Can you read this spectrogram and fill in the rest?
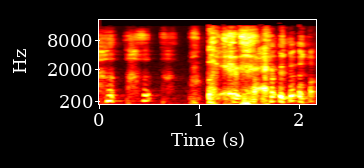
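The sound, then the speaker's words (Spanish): A person imitates a coughing fit: several short, quick coughs, then a louder, rough run of raspy hacking coughs that builds up. “O que, o que se, se, acumula como el tranecito de, tose de tosedera, ¿no?”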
